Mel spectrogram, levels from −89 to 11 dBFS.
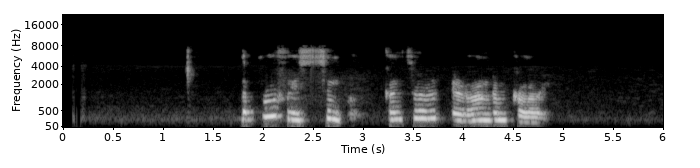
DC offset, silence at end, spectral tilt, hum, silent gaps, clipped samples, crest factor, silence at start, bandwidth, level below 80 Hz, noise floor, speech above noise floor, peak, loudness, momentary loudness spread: under 0.1%; 1.15 s; -6.5 dB/octave; none; none; under 0.1%; 16 dB; 1.25 s; 7.6 kHz; -58 dBFS; -64 dBFS; 51 dB; -2 dBFS; -14 LUFS; 15 LU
